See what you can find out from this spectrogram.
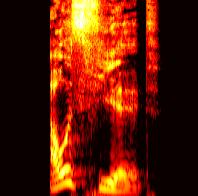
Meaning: second-person plural dependent preterite of ausfallen
- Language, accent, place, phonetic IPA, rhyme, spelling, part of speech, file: German, Germany, Berlin, [ˈaʊ̯sˌfiːlt], -aʊ̯sfiːlt, ausfielt, verb, De-ausfielt.ogg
